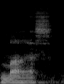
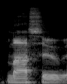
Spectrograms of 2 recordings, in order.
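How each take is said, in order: First: The final u sound is silent. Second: The final u sound is pronounced.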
